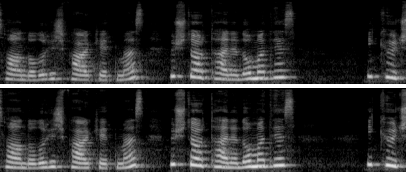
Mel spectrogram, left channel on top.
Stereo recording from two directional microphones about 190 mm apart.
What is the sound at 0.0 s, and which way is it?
A woman's voice, 35° right (ahead or behind).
